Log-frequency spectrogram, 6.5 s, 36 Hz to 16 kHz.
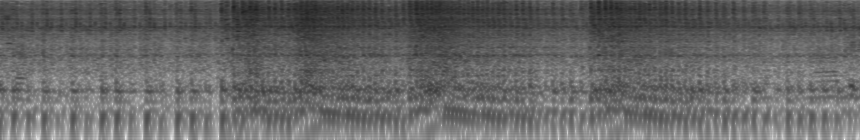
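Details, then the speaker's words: Fury 125 single-cylinder motorcycle after DIY carburetor repair kit replacement: uneven idle patter, then two quick throttle blips with revs dropping back quickly and cleanly, unlike before the kit was replaced; carburetor throttle response normal. "Bilis na pong bumaba yung kanyang minor. Hindi katulad po nung hindi pa natin siya napalitan."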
